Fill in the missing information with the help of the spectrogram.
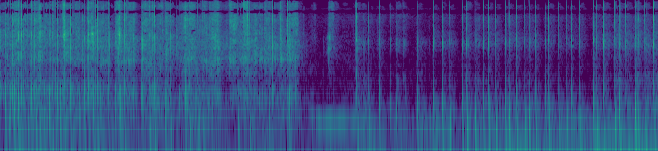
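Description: Long pink fingernails fast-tap and scratch a glossy red artificial apple with a stem, likely hollow plastic. Dense, bright, clicky taps and scratches run for about three seconds, then drop to a brief quieter scratching lull before the rapid tapping returns.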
